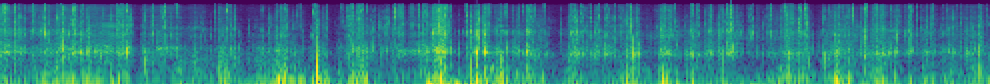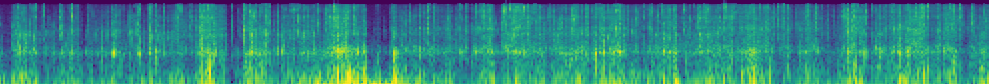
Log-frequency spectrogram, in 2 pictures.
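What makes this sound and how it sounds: A long stack of empty, nested white disposable cups in a clear plastic bag is held in one hand while fingertips squeeze and crinkle the wrapper. A steady, dense run of crisp plastic crinkles and crackles carries on throughout, over a low rumble, with a slightly louder burst of crinkling around the middle.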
